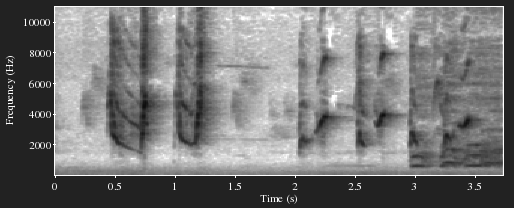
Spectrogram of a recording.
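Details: Cendet (long-tailed shrike) local master song: two drawn-out, looping whistled slurs, then a few short rising chirps, followed by a loud noisy burst of harsh chatter.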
